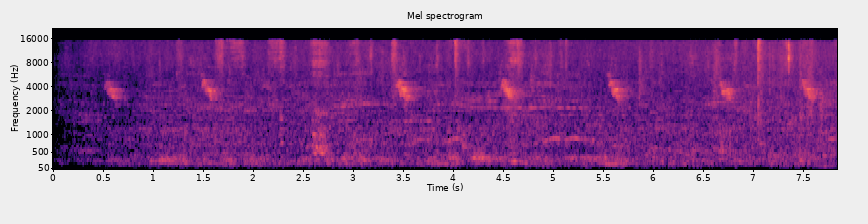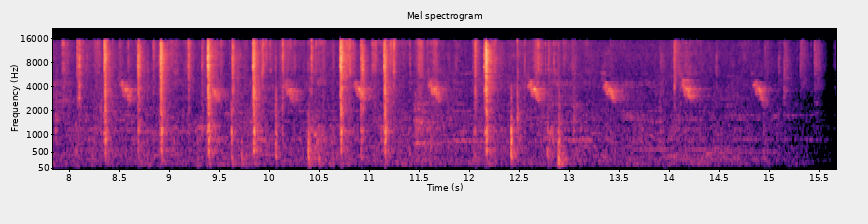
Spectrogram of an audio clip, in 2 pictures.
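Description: Faint chirping of a small bird, one short high chirp about once a second. Over it come quick sharp clicks and taps, densest from about halfway to near the end, fitting a bulldog puppy's claws scrabbling on paving and a doorstep.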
